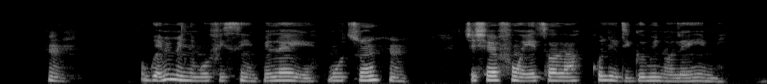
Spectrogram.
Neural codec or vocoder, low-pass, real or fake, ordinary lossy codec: none; 7.2 kHz; real; none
